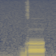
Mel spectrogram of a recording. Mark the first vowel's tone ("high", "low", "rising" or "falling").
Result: low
